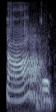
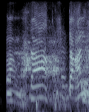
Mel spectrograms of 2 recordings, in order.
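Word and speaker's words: talk: दूसरा है baby, टॉक, सीप, मून, स्टार। टाल्क नहीं बोलते इसको, टाक बोलते हैं, साइलेंट है।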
